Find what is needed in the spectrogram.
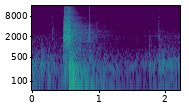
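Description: Steel tool chest drawer shut with one sharp metallic bang about half a second in, fading quickly, with a few faint clicks of the drawer slides afterwards.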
